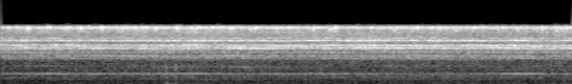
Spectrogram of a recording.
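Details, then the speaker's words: Electric motor rarely run and of unknown oiling history, plugged in again after oiling: a constant shrill high whine with almost no low rumble; noise seems to come from the bearings, especially the rear one, suspected dry or worn. "yeah a lot of that noise sounds like it's coming from the bearing and the bearing in the rear"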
